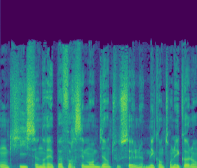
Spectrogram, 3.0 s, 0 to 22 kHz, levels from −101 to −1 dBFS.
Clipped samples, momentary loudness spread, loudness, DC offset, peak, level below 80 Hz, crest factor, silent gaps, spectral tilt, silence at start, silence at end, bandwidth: under 0.1%; 6 LU; -19 LUFS; under 0.1%; -4 dBFS; -50 dBFS; 16 dB; none; -3.5 dB/octave; 0 s; 0 s; 17 kHz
